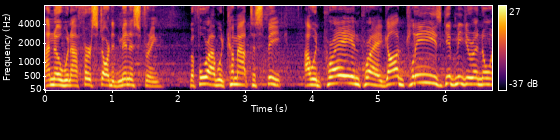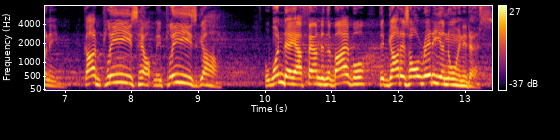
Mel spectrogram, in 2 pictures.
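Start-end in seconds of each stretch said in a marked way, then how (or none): 5.1-9.4 acted, mock-begging, pleading tone, slower. A minister retells how he prayed before speaking, retelling begging prayer. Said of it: "You don't have to beg God for that".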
